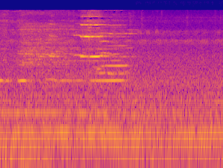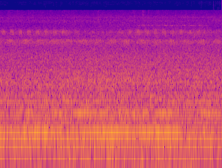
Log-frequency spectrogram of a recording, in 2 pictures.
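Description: Cassiopeia sleeper-train coaches rolling slowly past the platform with a steady low rumble. In the first two seconds there are a few brief high-pitched wheel squeals.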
